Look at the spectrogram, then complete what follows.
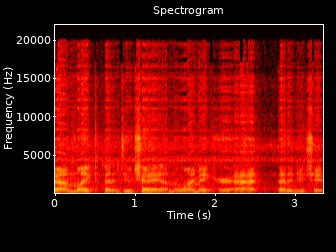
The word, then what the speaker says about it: Beneduce: Mike Beneduce? Mike Beneduki? Mike Beneducky. Seth, that is my husband you're talking about. It's Mike Beneduce.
